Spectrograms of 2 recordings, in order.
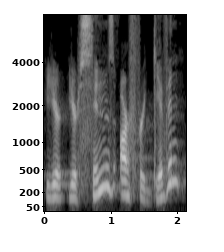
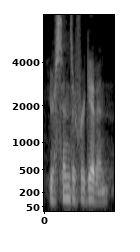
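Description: First: Slow, halting echo, rising in doubt; stammered, incredulous question; disbelieving question. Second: Low and much softer; hushed, falling statement; quiet pronouncement. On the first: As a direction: repeat it as if you misheard. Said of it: "What did he say?". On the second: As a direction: drop low and pronounce it softly. Jesus gently addresses the paralysed man. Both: Acted.

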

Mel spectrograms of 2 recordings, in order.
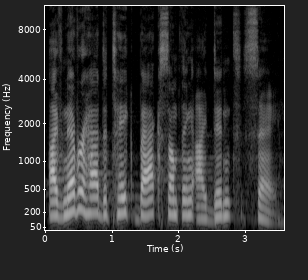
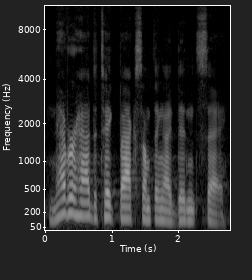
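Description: First: Said in the usual way. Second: Quiet, reflective repeat; soft echo. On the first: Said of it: "I heard one man say". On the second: Shown as a demonstration. Pastor echoing the quote softly so the congregation thinks. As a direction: repeat it softly, letting it sink in. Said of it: "Think about that".

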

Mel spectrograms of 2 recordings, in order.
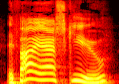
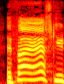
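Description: First: If I ask you stretched out slowly; slow each word of if I ask you to tease the crowd; slow, drawn out. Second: Said in the usual way. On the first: Shown as a demonstration. Pastor teasing the congregation, slow drawn-out question.

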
